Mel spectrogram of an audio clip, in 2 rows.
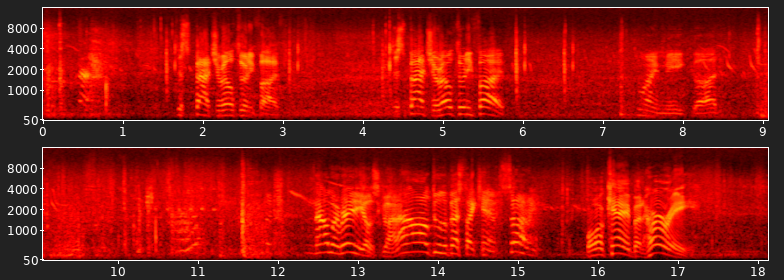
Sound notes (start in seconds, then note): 5.6 tire popping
